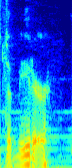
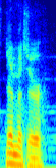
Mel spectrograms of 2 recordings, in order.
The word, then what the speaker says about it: Demeter: Shit, that's how that's pronounced? I thought it was Demeter. No, it's Demeter.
